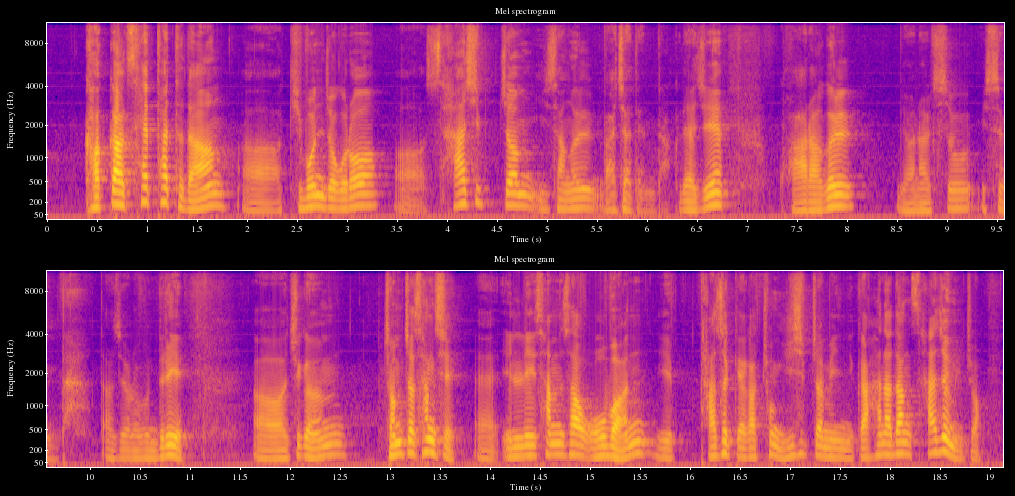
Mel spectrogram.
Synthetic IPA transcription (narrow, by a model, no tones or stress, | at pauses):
kak̚k͈ak̚sʰe̞pʰatʰɯdaŋʌkibond͡ʑʌɡɯɾoʌ̰sʰaɕʰip̚t͡ɕ͈ʌmisʰaŋɯɭmad͡ʑijadwendakɯɾead͡ʑi | kwaɾaɡɯɭ | mjʌnɦaɭs͈uis͈ɯmɲid̥ḁt͈aɡas̬ʰʌjʌɾʌbundɯɾi | ʌt͡ɕiɡɯm | t͡ɕʌmt͡ɕ͈ʌsʰaŋɕʰik̚ḛiɭːisʰamsʰaobʌni | tas̬ʰʌk͈e̞ɡat͡ɕʰoŋiɕʰip̚t͡ɕ͈ʌmiɲik͈aɦanadaŋsʰad͡ʑʌmid͡ʑo̰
